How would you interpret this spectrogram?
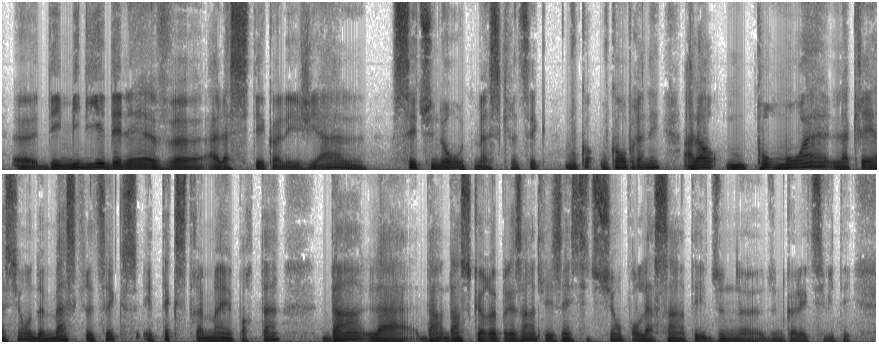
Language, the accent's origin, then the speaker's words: French; Saguenay, Quebec, Canada; Moi, je viens du Saguenay, comme je vous disais, puis chez nous, on est majoritaire chez nous. On est majoritaire au Saguenay, puis au Saguenay-Lac-Saint-Jean.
